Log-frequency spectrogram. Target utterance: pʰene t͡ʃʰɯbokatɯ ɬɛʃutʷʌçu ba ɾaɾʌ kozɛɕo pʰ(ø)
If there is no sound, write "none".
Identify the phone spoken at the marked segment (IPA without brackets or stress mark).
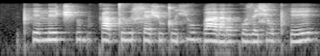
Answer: e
